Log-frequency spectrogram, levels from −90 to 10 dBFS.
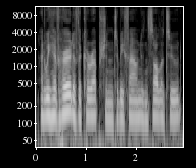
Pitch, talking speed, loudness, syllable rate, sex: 125 Hz, 245 wpm, -19 LUFS, 6.2 syllables/s, male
